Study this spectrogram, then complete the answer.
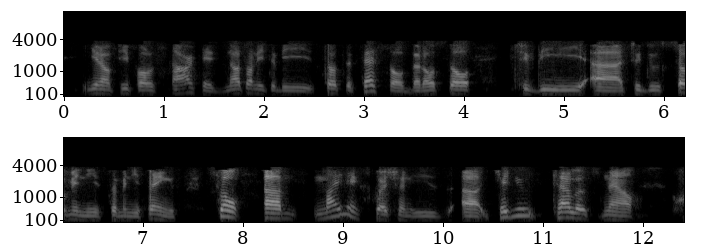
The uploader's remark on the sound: On the phone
